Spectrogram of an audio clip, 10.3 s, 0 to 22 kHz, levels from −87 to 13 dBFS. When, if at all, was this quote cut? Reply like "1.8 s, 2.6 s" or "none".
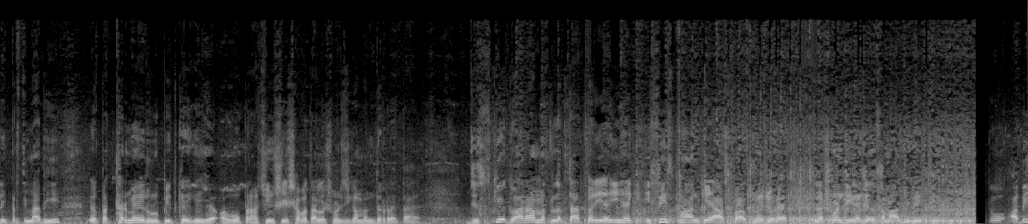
none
